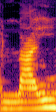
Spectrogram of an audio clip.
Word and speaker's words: রাই: তারপর হচ্ছে কাঁচামরিচ তারপর লাই যেটাকে বলে আমাদের এখানে লাই বলে আমাদের সিলেটের ভাষায় তবে এটা রাই হবে উচ্চারণটা টমেটো এখন আমাদের টমেটো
